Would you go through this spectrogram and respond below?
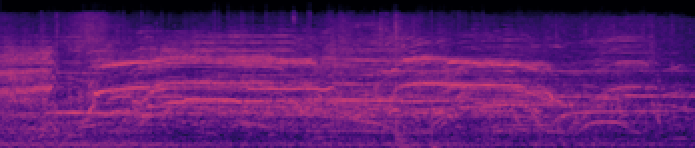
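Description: A dense crowd gathered outside a courthouse during a celebrity trial screams and cheers continuously, with high shrieks and whoops rising over a steady loud roar throughout.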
